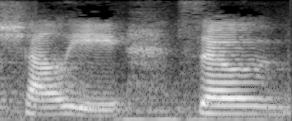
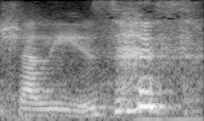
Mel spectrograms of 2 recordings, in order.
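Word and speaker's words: challis: My pronunciation of chali. So one of my favorite fabrics to sew with is chali, and last week I was calling it chalis. So it is chali.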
